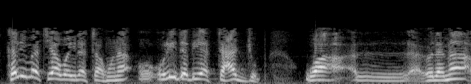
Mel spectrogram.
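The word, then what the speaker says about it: يا ويلتى: يا ويلتا، الألف في يا ويلتا قال بعضهم إنها للاستغاثة، وهي مكتوبة في المصاحف التي بين أيدينا على هيئة الياء وإن كانت تنطق ألفا.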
